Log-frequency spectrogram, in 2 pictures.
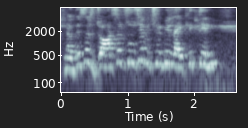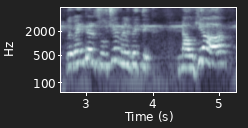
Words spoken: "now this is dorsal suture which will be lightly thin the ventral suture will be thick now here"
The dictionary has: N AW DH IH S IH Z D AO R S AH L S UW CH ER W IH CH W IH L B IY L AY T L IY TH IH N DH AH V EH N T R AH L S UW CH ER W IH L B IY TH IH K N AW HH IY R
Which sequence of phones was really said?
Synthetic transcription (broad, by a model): N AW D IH S IH Z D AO R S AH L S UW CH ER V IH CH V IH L B IY L AY T L IY T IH N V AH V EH N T AH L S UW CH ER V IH L B IY T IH K N AW HH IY R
